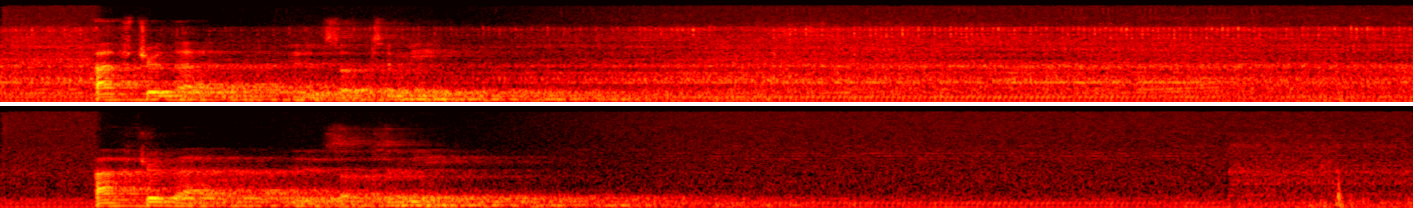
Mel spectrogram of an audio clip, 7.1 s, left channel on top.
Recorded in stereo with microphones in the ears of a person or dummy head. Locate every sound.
0.5 s a man speaking: 80° left, 1.1 m; by 2.4 s 50° left (ahead or behind), 2.5 m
